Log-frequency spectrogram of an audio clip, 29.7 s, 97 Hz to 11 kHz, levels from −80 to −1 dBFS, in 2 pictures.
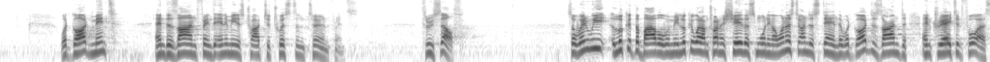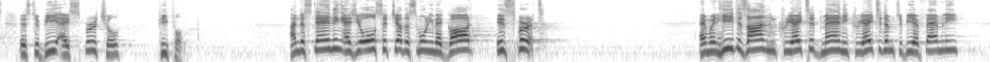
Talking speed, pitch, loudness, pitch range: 160 wpm, 210 Hz, -29 LUFS, 190-240 Hz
